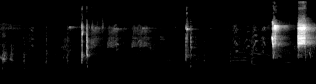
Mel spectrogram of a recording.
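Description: Black francolin: two loud, harsh, grating bursts close together near the end, after scattered soft chirps and ticks from other small birds.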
